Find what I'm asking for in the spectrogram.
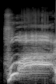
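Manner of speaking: shrill mock monster call; throat-whistle shriek. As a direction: imitate a cannibal's eerie throat whistle. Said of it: "this sound that's horrifying".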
